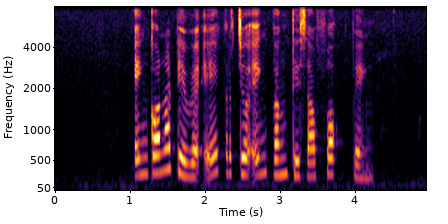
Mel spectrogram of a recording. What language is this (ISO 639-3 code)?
jav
